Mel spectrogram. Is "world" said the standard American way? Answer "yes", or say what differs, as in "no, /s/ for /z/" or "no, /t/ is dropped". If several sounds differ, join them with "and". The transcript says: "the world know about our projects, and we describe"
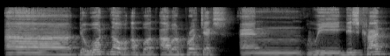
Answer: no, /w/ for /l/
